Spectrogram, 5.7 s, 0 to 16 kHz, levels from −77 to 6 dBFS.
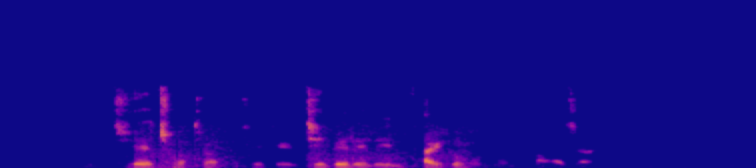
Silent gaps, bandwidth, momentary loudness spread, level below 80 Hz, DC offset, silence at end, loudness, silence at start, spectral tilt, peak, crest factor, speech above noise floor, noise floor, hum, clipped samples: none; 8.2 kHz; 23 LU; -76 dBFS; under 0.1%; 1.25 s; -29 LUFS; 0.85 s; -3 dB/octave; -8 dBFS; 24 dB; 50 dB; -81 dBFS; none; under 0.1%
